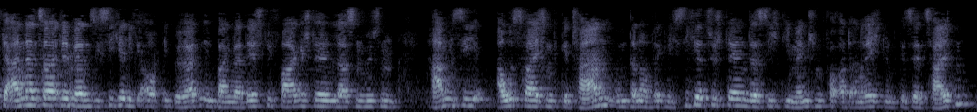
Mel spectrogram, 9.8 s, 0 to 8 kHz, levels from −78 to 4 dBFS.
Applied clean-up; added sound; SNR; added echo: neural separator model SepFormer DNS4.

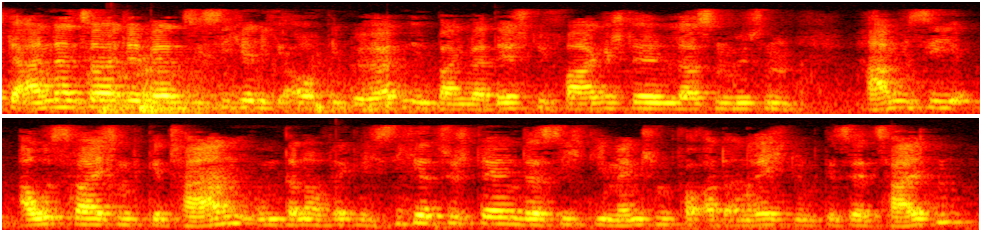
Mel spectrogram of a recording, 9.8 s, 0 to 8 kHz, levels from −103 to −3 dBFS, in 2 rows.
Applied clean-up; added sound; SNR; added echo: none; Thunder / Rain; 12 dB; reverberation time 0.3 s.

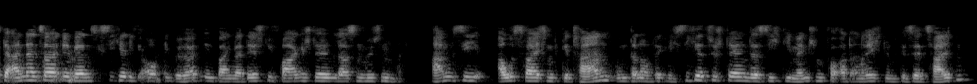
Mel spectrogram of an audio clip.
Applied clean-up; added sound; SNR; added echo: neural mask model DeepFilterNet 3.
